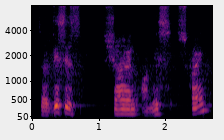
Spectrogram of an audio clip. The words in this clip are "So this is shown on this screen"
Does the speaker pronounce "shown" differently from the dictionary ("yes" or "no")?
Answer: no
